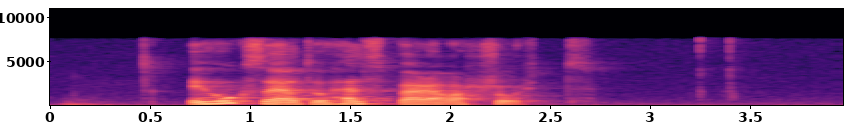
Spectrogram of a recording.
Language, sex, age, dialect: Faroese, female, 36-60, Suðurstreymoy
